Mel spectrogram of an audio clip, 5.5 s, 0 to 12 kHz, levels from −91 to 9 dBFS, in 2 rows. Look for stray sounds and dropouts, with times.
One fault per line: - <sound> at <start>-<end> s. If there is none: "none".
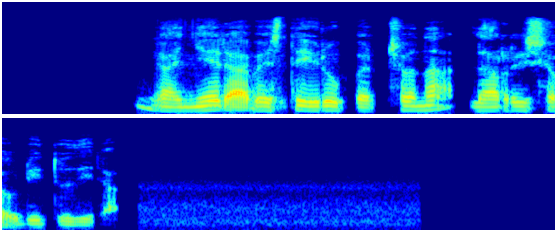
none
